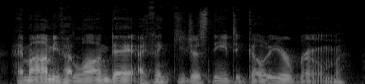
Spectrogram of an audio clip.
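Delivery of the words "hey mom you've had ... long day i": ordinary delivery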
